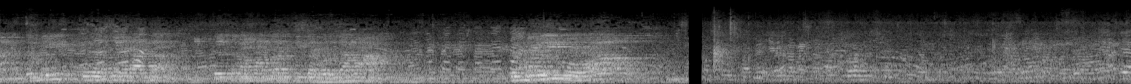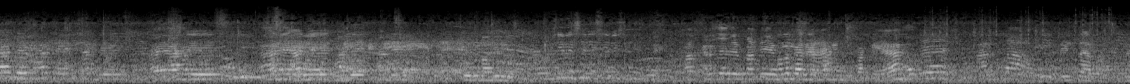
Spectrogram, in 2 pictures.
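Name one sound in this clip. A crowd chatters in a large echoing indoor space.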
